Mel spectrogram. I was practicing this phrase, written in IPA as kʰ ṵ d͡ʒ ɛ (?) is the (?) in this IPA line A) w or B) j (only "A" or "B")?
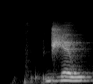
A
